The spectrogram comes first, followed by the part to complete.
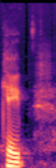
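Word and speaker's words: CAEP: I can't remember how it's spelled, but Cape.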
